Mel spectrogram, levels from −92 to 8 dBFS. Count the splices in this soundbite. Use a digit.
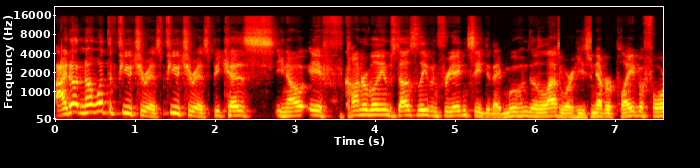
3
